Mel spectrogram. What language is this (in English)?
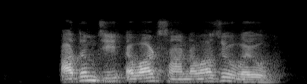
Sindhi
